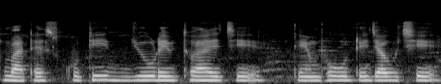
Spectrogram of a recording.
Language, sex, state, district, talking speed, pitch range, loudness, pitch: Odia, female, Odisha, Sambalpur, 110 wpm, 185-195 Hz, -17 LUFS, 185 Hz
